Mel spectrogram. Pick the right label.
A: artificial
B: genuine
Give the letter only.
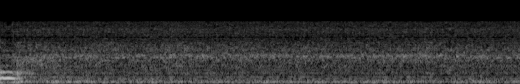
A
